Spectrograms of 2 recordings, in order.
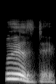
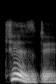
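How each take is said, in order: First: টুয়েসডে with a hard "t", "tu-es-de"; mispronounced Tuesday. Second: টুয়েসডে as the teacher's model, pitched lower; corrected Tuesday. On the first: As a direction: say টুয়েসডে loudly as spelled, "too-es-day". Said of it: "ভুল বলি". (টুয়েসডে-র ভুল উচ্চারণ, "টু-এস-ডে") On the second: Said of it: "কি হবে?". (টুয়েসডে-র সঠিক উচ্চারণ দেখানো) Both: Shown as a demonstration.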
